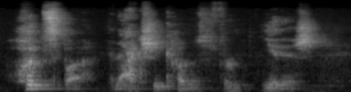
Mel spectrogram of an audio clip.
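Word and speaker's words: chutzpah: up on the GRE see that first C don't pronounce it it's this word is pronounced hutzpah it actually comes from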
